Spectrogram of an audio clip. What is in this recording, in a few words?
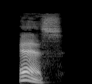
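"s", US English, male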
